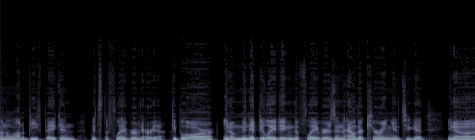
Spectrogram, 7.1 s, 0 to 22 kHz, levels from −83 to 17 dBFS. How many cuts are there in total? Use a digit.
2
